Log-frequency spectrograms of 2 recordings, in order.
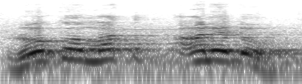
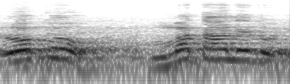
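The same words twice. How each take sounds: First: The pause comes after 'mat'. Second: The pause comes after 'roko'.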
